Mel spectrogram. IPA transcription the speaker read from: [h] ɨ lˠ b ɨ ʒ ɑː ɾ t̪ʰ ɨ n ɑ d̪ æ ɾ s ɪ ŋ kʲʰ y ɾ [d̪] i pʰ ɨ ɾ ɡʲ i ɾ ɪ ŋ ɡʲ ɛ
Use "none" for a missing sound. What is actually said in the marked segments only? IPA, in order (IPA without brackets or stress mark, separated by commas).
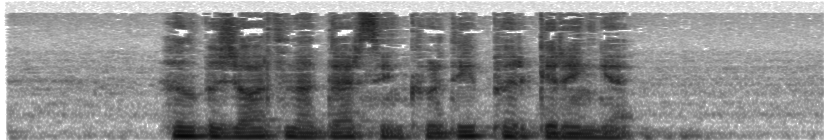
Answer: h, d̪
